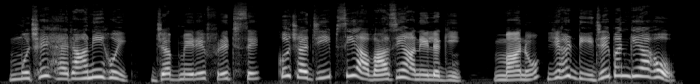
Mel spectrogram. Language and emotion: Hindi, surprised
